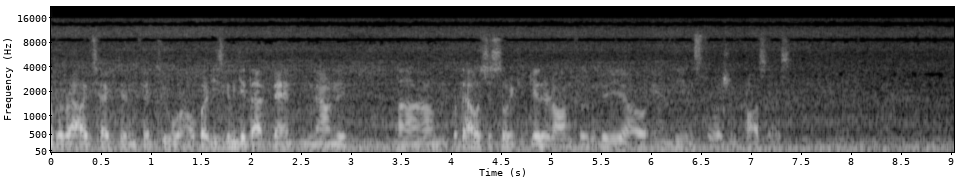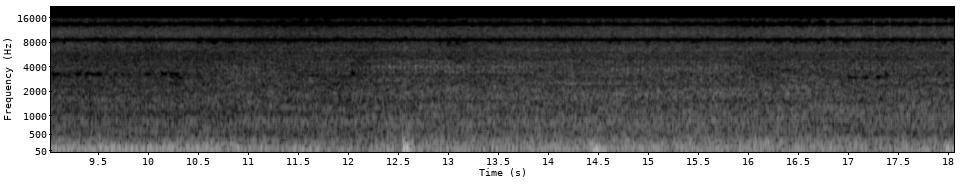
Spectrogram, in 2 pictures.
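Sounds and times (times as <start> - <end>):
car engine idling: 0.0 - 18.0
dull thumps: 12.4 - 12.8, 14.4 - 14.8.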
